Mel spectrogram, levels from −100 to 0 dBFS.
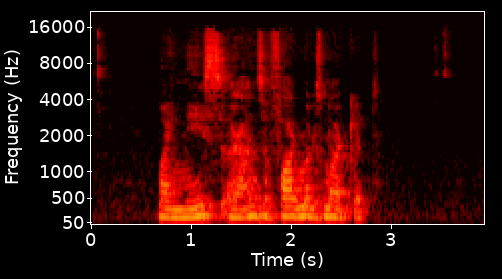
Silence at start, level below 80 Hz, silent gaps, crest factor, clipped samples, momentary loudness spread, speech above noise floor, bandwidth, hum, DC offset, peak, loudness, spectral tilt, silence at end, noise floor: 0.05 s; -76 dBFS; none; 16 dB; under 0.1%; 12 LU; 40 dB; 16.5 kHz; none; under 0.1%; -32 dBFS; -45 LUFS; -5.5 dB/octave; 1.15 s; -84 dBFS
